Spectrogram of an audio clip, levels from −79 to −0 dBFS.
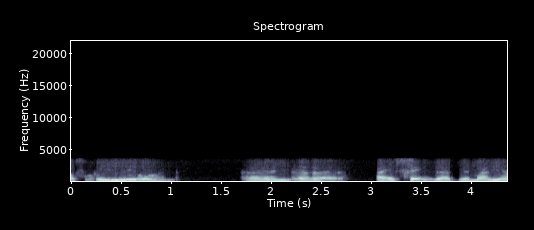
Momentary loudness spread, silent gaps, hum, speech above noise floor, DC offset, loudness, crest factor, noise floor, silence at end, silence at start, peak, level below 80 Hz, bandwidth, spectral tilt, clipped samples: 12 LU; none; none; 50 dB; under 0.1%; -20 LUFS; 14 dB; -68 dBFS; 0 s; 0 s; -4 dBFS; -78 dBFS; 3.7 kHz; -7.5 dB/octave; under 0.1%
